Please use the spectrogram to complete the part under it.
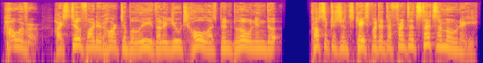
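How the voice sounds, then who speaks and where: A man's voice: on the high side, a little fast, close to an everyday voice. A man voicing a stern but easily baffled older judge with formal delivery in a courtroom fan dub. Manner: formal, pronouncing. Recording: music behind the voice.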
